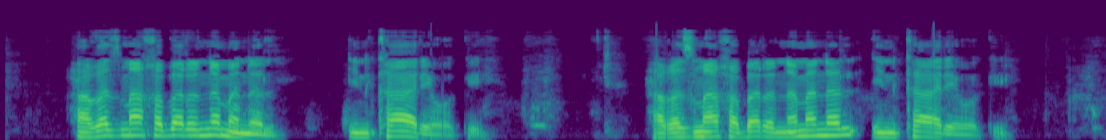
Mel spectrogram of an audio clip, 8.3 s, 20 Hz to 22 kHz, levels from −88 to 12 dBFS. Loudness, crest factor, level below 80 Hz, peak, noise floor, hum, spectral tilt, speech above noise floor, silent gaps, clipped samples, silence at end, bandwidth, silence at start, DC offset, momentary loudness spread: -14 LUFS; 14 dB; -52 dBFS; 0 dBFS; -52 dBFS; none; -5.5 dB/octave; 39 dB; none; under 0.1%; 0.1 s; 9.4 kHz; 0.55 s; under 0.1%; 14 LU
